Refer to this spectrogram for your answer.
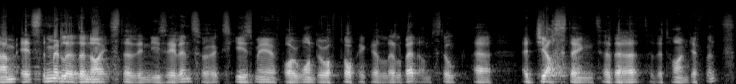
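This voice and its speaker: In a dry, close sound with no echo, a man talks very fast with hardly any pauses, at a medium pitch, in a monotone, flat intonation with big swings in loudness. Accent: English. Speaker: financial services manager. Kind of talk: conference presentation.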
